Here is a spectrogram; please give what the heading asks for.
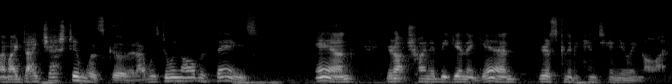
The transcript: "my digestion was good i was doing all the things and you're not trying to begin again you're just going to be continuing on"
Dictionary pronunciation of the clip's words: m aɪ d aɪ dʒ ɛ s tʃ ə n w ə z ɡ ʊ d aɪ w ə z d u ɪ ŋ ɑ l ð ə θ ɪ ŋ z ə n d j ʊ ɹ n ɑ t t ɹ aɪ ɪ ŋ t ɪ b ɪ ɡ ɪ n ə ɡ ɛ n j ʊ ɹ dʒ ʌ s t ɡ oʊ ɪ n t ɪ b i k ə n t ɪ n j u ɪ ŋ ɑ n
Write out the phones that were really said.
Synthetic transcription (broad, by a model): m aɪ d aɪ dʒ ɛ s tʃ ə n w ə z ɡ ʊ d aɪ w ə z d u ɪ ŋ ɑ l ð ə θ ɪ ŋ z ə n j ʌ ɹ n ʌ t t ɹ aɪ ɪ ŋ t ɪ b ɪ ɡ ɪ n ə ɡ ɛ n j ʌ ɹ dʒ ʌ s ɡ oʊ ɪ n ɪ b i k ə n t ɪ n j u ɪ ŋ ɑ n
